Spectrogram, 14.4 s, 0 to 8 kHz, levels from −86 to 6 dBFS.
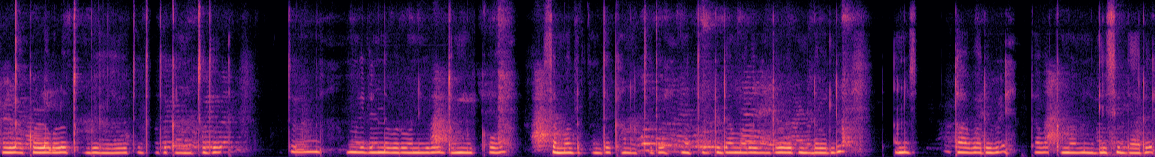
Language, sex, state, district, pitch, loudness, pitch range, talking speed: Kannada, female, Karnataka, Belgaum, 240 Hz, -18 LUFS, 235-250 Hz, 70 wpm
